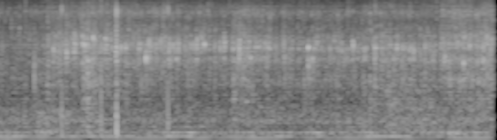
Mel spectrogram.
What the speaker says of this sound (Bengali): মাছ রান্না করতেছি।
